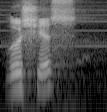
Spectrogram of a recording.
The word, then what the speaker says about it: Lucius: Lucius, and that's the correct pronunciation for that, by the way,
